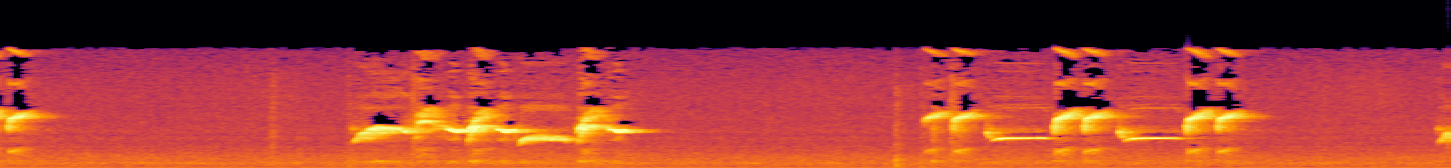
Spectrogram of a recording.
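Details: Pet varied tit kept in a cage, singing two bursts of high sweet whistled notes, each phrase of paired slurred notes repeated three or four times, with quiet pauses between bursts.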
